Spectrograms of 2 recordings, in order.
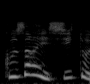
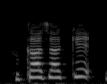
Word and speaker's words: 深酒: それともう一つ、深酒という言葉ですが、ジムさんは福在師と言っているように聞こえました。深酒が正しい発音です。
